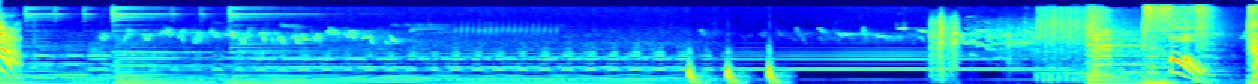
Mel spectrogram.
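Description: Light cartoon underscore music with three quick knocks on a wooden front door about halfway through.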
